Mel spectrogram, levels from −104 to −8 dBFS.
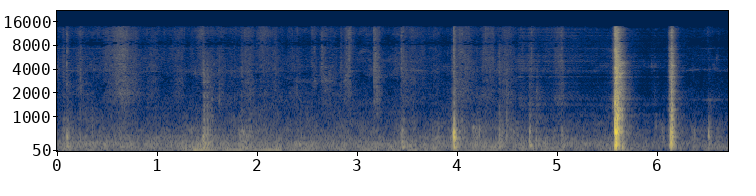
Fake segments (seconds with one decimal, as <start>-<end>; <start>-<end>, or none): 4.6-6.3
